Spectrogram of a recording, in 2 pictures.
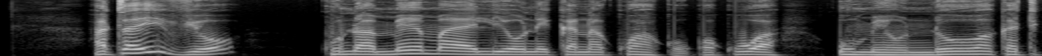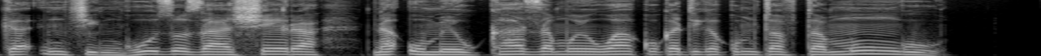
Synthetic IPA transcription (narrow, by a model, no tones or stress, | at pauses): hatahivjɔ | kunamɛmajalijɔːnɛkanakwakɔkwakuwa | umɛɔndɔakatikaɲ̩t͡ʃiŋɡuzɔzaːʃɛɾa | naʔumɛukazamwɛɔwakɔkat̬ikakum̩tafu̥tamuŋɡu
